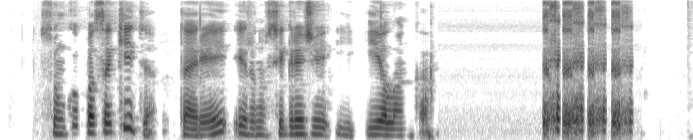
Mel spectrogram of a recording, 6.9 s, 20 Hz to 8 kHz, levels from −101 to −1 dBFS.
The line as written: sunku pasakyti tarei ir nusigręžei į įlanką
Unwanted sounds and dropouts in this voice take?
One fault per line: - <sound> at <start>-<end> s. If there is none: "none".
- laugh at 5.4-6.3 s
